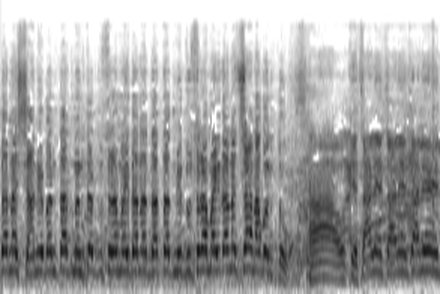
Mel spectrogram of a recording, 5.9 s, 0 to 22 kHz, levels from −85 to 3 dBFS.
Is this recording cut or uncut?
uncut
